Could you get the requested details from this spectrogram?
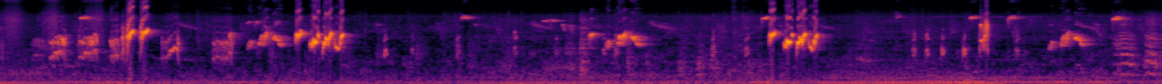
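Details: Fast ché song of a red-whiskered bulbul at morning training, used to stir newly caught birds: repeated bursts of loud chattering, warbled phrases separated by short pauses, with many high whistles from other birds behind.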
